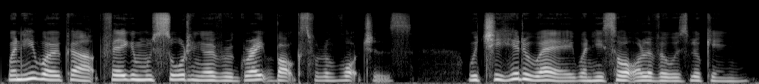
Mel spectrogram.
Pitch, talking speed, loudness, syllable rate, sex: 190 Hz, 190 wpm, -15 LUFS, 4.7 syllables/s, female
